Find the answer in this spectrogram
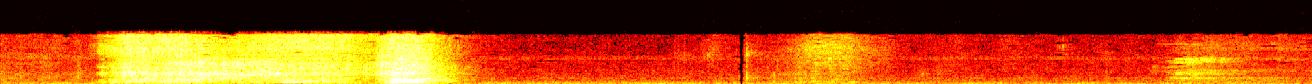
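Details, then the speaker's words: Self-recorded cough first thing in the morning, said to be bad this morning: one long harsh forced exhalation ending in a voiced cough burst, then quiet breaths; a single cough within a coughing fit. "Oh. Oh. Cough's bad this morning. Oh. Oh. This is first thing in the morning, by the way."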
